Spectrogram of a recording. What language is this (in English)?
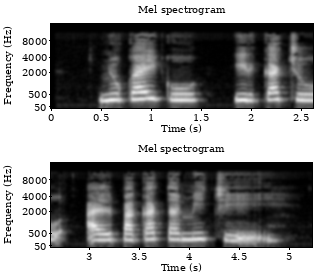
Yauyos Quechua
